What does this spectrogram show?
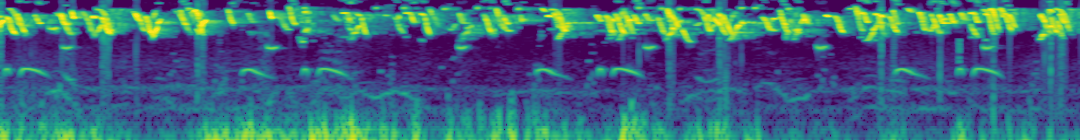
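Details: A flock of saffron finches making noise together, with high, crowded chirping throughout. Lower curved whistles come in pairs every second or two, with short mid-pitched notes between them.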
